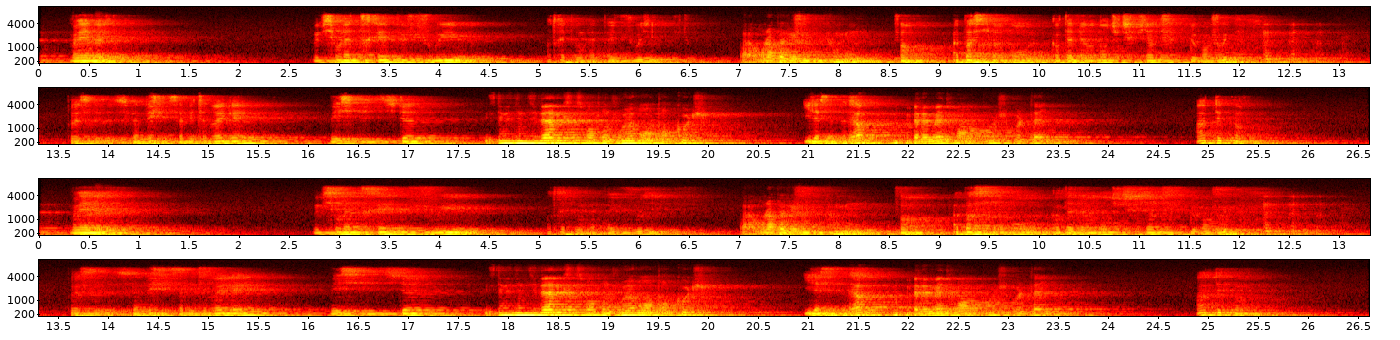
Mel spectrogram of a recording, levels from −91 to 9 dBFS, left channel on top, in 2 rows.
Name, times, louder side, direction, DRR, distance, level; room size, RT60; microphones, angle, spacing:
voice 1, 0.3-0.8 2.7-4.6 5.1-6.4 7.6-7.7 8.6-8.9 9.1-12.3 13.6-15.5 16.2-17.4 21.0-21.6 24.9-25.5, equal, 45° left, -4 dB, 2.1 m, -21 dB
voice 2, 7.0-8.3 12.2-12.9 17.8-20.0 21.4-21.6 22.1-23.6, equal, 5° left, 1 dB, 1.6 m, -17 dB
22.0 x 8.3 x 7.1 m, 2.4 s
head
